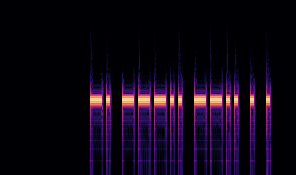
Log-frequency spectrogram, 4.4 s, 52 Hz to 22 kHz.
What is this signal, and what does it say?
Morse code, heard as a keyed tone, about 20 wpm, 700 Hz. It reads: N8ZEE
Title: USA Call Signs - 5 Characters - Repeated 3x - 20wpm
